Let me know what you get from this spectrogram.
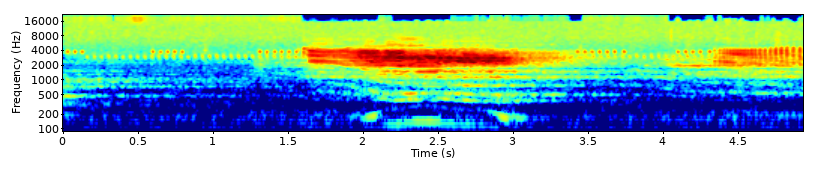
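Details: Red deer stag roaring in a forest during the autumn rut: one hoarse, powerful drawn-out bellow lasting over a second, rich in harmonics, with a steady background hiss and faint bird chirps.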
